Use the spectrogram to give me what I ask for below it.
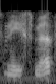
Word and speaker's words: Nesmith: It is pronounced Nesmith, so very good job by you.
